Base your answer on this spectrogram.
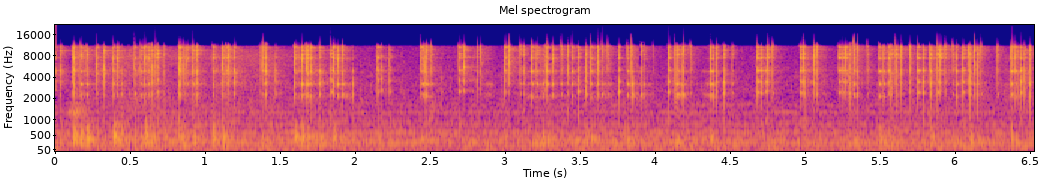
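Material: Glass.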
